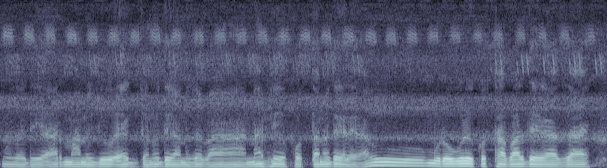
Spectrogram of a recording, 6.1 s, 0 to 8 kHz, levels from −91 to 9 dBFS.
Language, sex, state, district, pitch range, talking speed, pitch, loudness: Chakma, male, Tripura, Unakoti, 95-110 Hz, 160 wpm, 100 Hz, -16 LUFS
